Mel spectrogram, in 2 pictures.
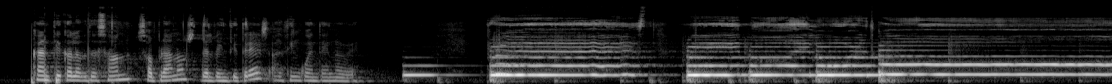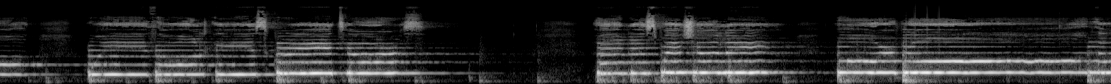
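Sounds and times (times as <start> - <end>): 
soprano singing: 4.0 - 16.0, 17.0 - 22.2.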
